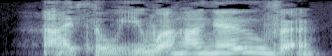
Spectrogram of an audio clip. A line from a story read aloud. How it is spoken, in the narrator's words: laughed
